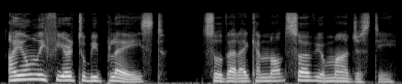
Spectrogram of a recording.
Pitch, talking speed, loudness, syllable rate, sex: 160 Hz, 195 wpm, -17 LUFS, 5.4 syllables/s, male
